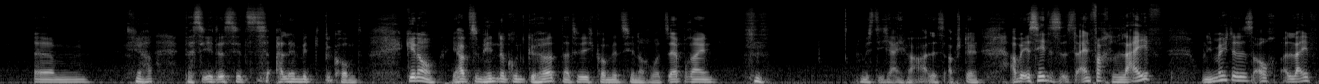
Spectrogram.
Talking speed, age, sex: 185 wpm, 40-59, male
